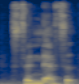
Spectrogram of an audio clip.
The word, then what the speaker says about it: senescent: So guys, I really need to understand this senescent cell.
